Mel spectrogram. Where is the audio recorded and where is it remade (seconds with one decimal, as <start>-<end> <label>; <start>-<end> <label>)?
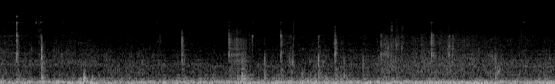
0.0-5.6 recorded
